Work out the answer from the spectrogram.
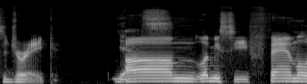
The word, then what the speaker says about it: Drake: bit but red flag X Drake pronounced as d as Drake yes um let me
